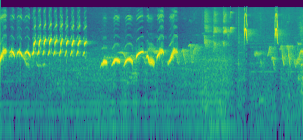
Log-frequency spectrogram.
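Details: Spirited white-rumped shama in high excitement: a rapid string of repeated chirped notes, then loud looping whistled phrases at a lower pitch, followed by softer varied twitters and sharp high notes.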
